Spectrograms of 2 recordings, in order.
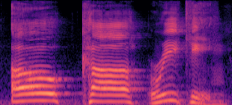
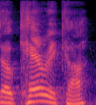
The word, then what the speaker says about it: Okereke: a card that said, Okariki. Okariki, because now that is not how he pronounces his name. The whole world has been pronouncing his name wrong. It's Okarika, I guess, or Okarika.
